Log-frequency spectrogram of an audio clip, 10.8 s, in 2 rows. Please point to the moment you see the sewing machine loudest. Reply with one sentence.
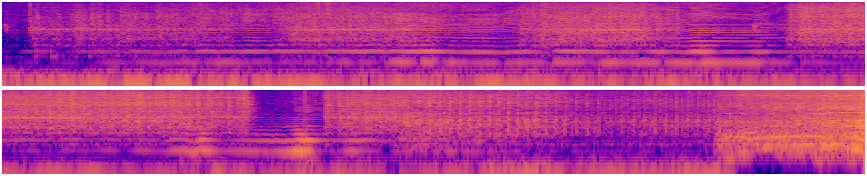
The loudest moment of the sewing machine is at 6 seconds.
